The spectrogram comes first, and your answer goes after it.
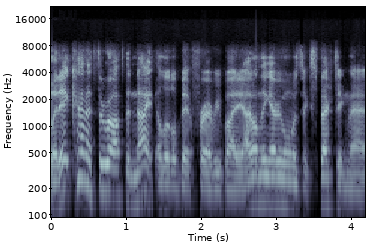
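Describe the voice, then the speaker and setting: With an American accent, a man speaks in very wide pitch swings, the sound dry and close with no echo. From Texas. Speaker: comedian. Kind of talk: storytelling interview answer.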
